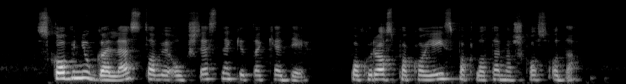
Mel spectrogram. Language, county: Lithuanian, Kaunas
